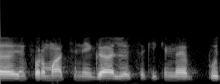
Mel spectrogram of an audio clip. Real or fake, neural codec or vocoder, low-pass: real; none; 3.6 kHz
